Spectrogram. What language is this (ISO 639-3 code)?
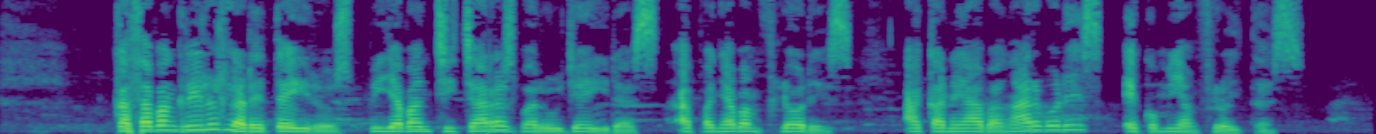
glg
